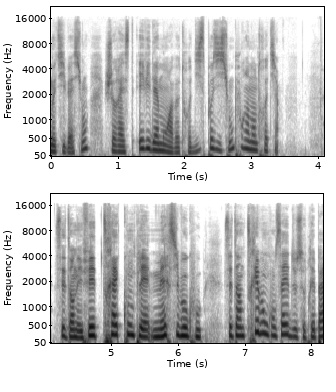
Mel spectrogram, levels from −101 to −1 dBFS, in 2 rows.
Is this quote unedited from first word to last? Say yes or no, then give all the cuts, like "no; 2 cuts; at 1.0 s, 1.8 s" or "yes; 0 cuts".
yes; 0 cuts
